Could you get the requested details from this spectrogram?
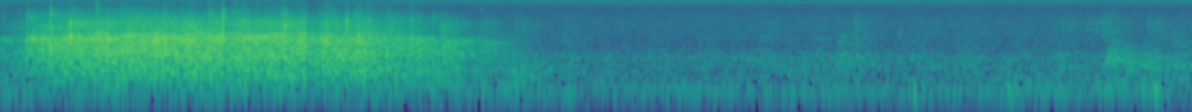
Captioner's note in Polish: oklaski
